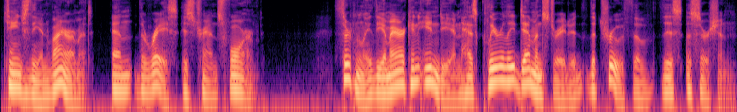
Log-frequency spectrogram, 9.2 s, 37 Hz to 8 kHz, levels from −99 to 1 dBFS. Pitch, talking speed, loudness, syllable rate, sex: 105 Hz, 130 wpm, -18 LUFS, 4.8 syllables/s, male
